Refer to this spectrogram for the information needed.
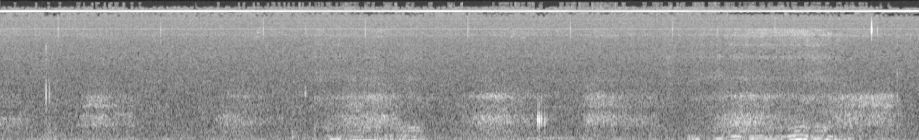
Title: Spike snoring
